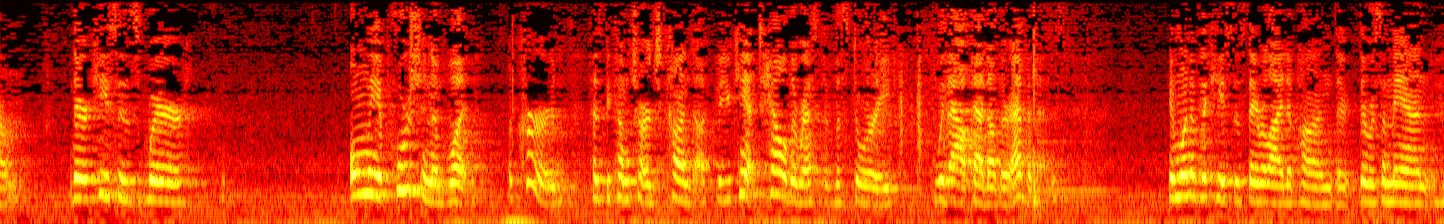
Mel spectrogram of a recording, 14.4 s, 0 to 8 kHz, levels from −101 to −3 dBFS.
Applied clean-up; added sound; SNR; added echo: none; none; none; none.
